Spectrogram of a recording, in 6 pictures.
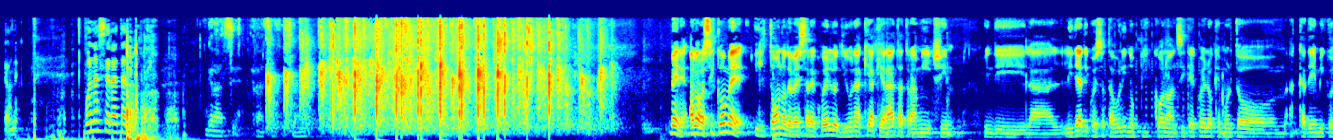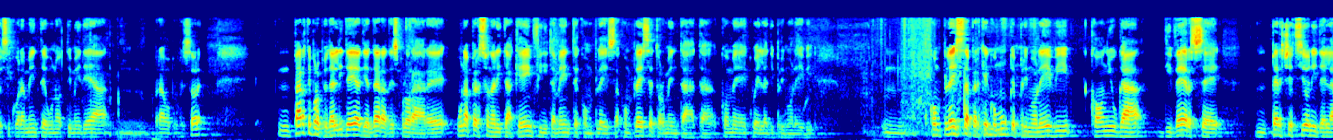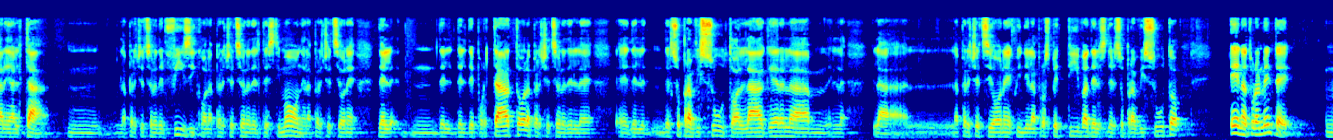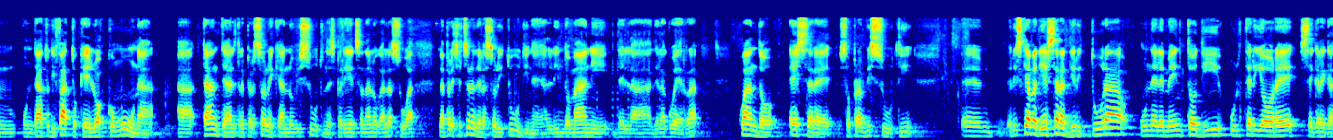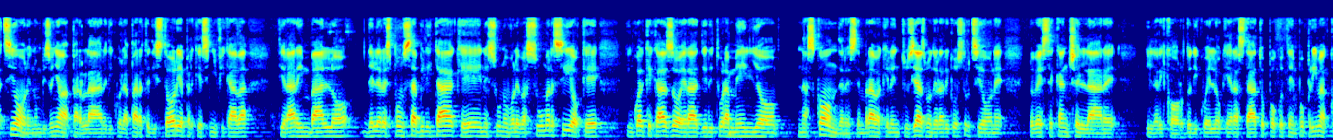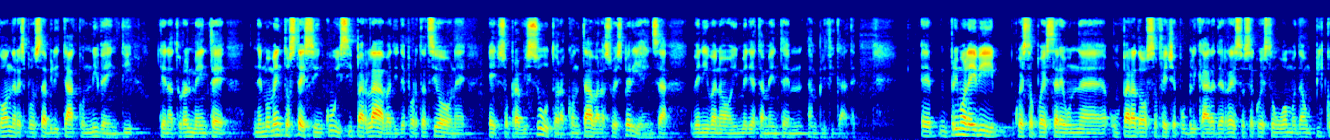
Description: REGISTRAZIONE DELL’INCONTRO ALLA PAGINA:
